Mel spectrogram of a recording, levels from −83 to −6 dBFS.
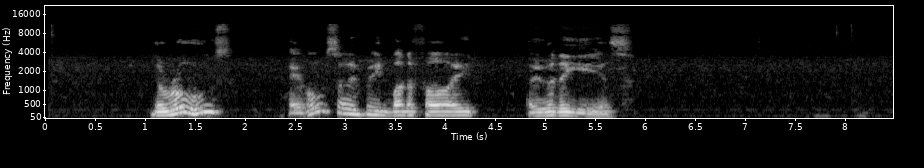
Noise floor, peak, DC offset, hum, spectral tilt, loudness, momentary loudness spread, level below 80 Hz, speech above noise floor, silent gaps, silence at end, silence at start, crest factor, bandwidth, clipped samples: -64 dBFS; -8 dBFS; under 0.1%; none; -7.5 dB/octave; -25 LUFS; 15 LU; -58 dBFS; 41 dB; none; 2.65 s; 1.05 s; 18 dB; 11 kHz; under 0.1%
